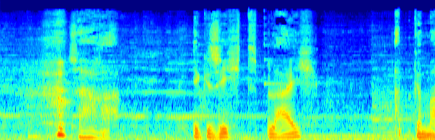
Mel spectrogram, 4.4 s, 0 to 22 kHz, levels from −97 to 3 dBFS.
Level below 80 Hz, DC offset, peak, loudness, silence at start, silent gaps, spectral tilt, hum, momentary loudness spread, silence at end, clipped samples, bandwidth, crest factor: -42 dBFS; 0.3%; -6 dBFS; -26 LUFS; 0 s; none; -5 dB/octave; none; 17 LU; 0 s; under 0.1%; 16.5 kHz; 20 dB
